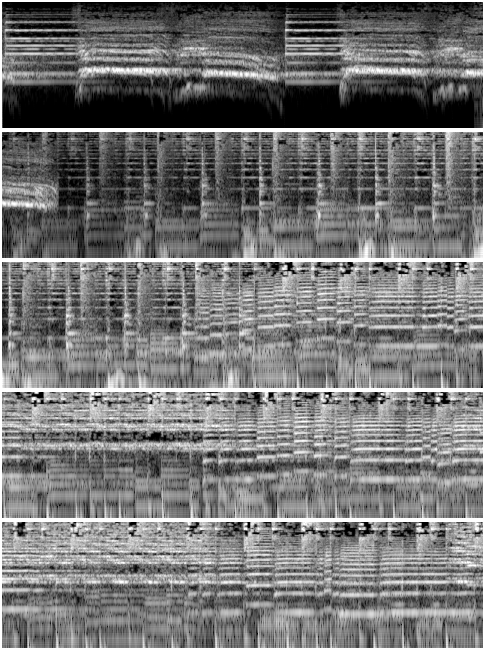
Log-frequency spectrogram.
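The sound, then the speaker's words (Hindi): Voices chant the slogan Jai Shri Ram in a few loud, spaced calls, then dense devotional music with ringing bells and percussion takes over and continues loudly to the end. “इसलिए भक्तों, एक ही नारा, एक ही नाम, जय श्री राम।”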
